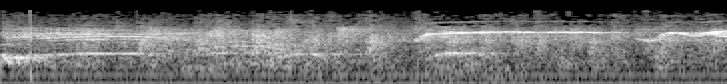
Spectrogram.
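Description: A crowd applauds with dense, steady hand clapping that fills the whole stretch, with a few whistles and cheering voices rising over it toward the end.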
